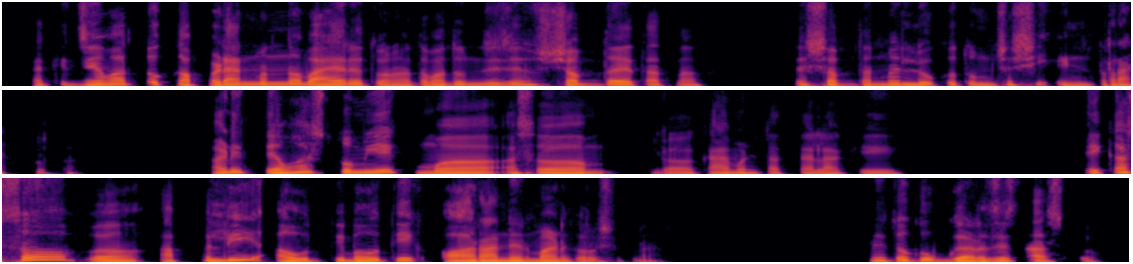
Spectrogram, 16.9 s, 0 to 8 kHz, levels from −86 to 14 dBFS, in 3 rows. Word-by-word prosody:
का 135 - -5
की - - -10
जेव्हा 180 +4 +3
तो - - +2
कपड्यांमधून 185 +8 +2
बाहेर 175 +1 +4
येतो 160 -10 -1
ना, 110 0 -1
तेव्हा 125 +5 -1
तुमचे 160 +2 -1
जे 170 +1 -1
शब्द 140 +1 -2
येतात 140 -5 +2
ना, 100 - -7
त्या 130 +8 -11
शब्दांमध्ये 160 +4 0
लोकं 120 +5 0
तुमच्याशी 145 -4 -5
इंटरॅक्ट 120 +2 -4
होतात. - - -19 0.7
आणि 200 +3 +4
तेव्हाच 175 +6 +4
तुम्ही 195 0 +3
म - - +4
एक 185 -8 -4
अ, 130 -1 +1
असं 155 +1 +1 0.3
अ, 95 - -5
काय 140 +2 -3
म्हणतात 145 -7 -4
त्याला? 100 0 -4
की 100 -1 -9 1.0
एक 180 +2 -3
असं 240 +6 +3 0.2
अ, 130 0 +3 0.2
आपल्या 175 - +2 0.2
अवती-भोवती 170 +9 +2
एक 190 - -1 0.2
औरा 115 +6 +5
निर्माण 120 -6 +2
करू 100 -2 -6
शकणार. 100 - -16 1.1
आणि 150 - -1
तो 175 - +3
खूप 190 -8 0
गरजेचा 120 +1 +2
असतो. 110 - -10
150 Hz, 165 wpm, -22 LUFS, 120-175 Hz, 1.1 s, औरा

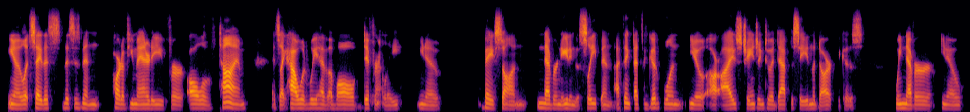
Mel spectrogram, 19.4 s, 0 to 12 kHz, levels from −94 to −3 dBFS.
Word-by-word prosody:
you 125 - +3
know, 120 0 0
let's 125 - +4
say 130 -2 +7
this 130 +1 -1
this 135 -1 -2
has 140 -1 -6
been 230 - -5 0.3
part 135 -3 +2
of 125 0 -6
humanity 120 -2 +1
for 120 -2 -5
all 125 -2 -1
of 115 - -31
time. 130 -6 +5 0.5
It's - - -2
like, - - +1
how 130 -2 +7
would 125 -2 -6
we 130 -1 -3
have 125 -2 -5
evolved 120 +2 -2
differently, 115 -3 -5 0.3
you 125 0 -8
know, 110 -2 -7 0.9
based 135 -4 +4
on 235 - -4 0.2
never 130 -3 +1
needing 120 -1 +2
to - - -14
sleep 130 0 +5
and 115 -5 -6
I - - -1
think 145 -2 -2
that's 130 +1 0
a 125 - -16
good 135 +3 -2
one, 125 -2 -6 0.2
you 125 -3 -1
know, 115 - -4
our - - 0
eyes 115 +3 +3
changing 125 +1 +2
to 125 - -6
adapt 120 0 -1
to 125 - -18
see 115 -3 +4
in 120 - -8
the 125 - -7
dark - - -3
because, - - -6 0.7
we 130 -1 -3
never 120 -3 -1
you 120 -1 -8
know, 115 0 -11
125 Hz, 170 wpm, -26 LUFS, 120-130 Hz, 0.9 s, say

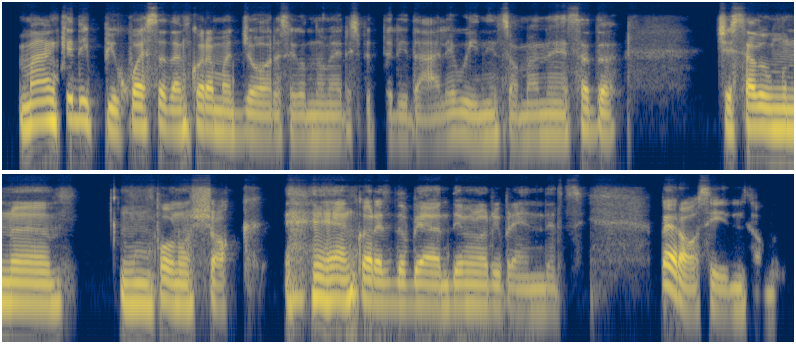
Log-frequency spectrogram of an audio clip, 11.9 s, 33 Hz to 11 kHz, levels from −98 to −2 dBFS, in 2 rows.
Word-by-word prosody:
Ma 160 +4 +3
anche 185 +2 +4
di 180 -3 -1
più, 140 -6 -2
qua 155 - +4
è - - +2
stata 140 -2 +1
ancora 145 +1 +1
maggiore, 120 -3 -3
secondo 110 -1 -7
me, 110 0 -8
rispetto - - -9
all'Italia, 105 +1 -10
quindi 110 -2 -6
insomma 110 -2 -6
ne 115 0 -5
è - - -5
stata 125 -2 -3 0.7
c'è 140 - +4
stato 150 +2 +5
un 135 -3 +2 0.5
un 130 -2 -1
po' 145 +3 +1
uno 125 -2 +1
shock - - -4
e 150 -2 +2
ancora 145 -2 +4
s 130 - -8
dobbia 130 -2 0
devono 125 0 -2
riprendersi. 110 -3 -9 0.6
Però - - +6
sì, 115 -3 -4
insomma. 110 +12 -11
125 Hz, 170 wpm, -20 LUFS, 115-140 Hz, 0.7 s, Però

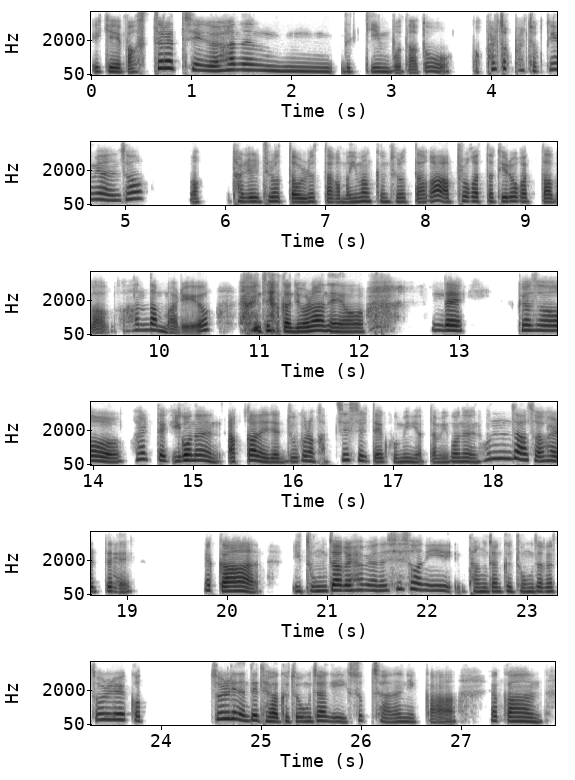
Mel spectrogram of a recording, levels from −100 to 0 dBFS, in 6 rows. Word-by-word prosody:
이게 185 -1 0
막 155 +3 -4
스트레칭을 260 -10 +1
하는 205 -8 -2
느낌보다도 180 0 -6 0.2
막 - - -15
팔짝팔짝 265 -9 -6
뛰면서 280 +2 -1 0.4
막 165 0 -6 0.3
다리를 185 -1 -1
들었다 195 -2 0
올렸다가 170 -1 -1
막 160 0 -4
이만큼 190 0 -2
들었다가 180 +4 0
앞으로 190 +4 -2
갔다 195 -1 -1
뒤로 195 +1 +1
갔다 180 -2 -1
막 - - -4
한단 250 -2 -1
말이에요. 415 - 0 0.4
인제 225 - +4
약간 195 -5 +5
요란해요. 185 -3 +5 0.6
근데 240 -3 +5 0.5
그래서 230 -7 +3
할 285 +1 -2
때 240 -5 0
이거는 225 -3 +4
아까는 200 +1 +4
이제 170 0 +1
누구랑 195 +4 -2
같이 200 +8 -7
있을 245 -3 -3
때 175 -3 0
고민이었다면 170 -1 -5
이거는 180 -1 -1
혼자서 290 - +1
할 215 -2 +1
때 190 -1 -2 0.8
약간 210 -6 +5 0.3
이 200 - -5
동작을 215 +4 +4
하면은 235 -2 -1
시선이 255 -7 -1 0.2
당장 185 0 -2
그 200 - -3
동작에 185 +2 -2
쏠릴 275 +2 +1
것 210 -5 -5 0.6
쏠리는데 290 -6 +3
제가 195 -4 +4
그 195 - -5
동작이 195 +1 0
익숙지 190 +3 -8
않으니까 170 0 -4 0.4
약간 200 -4 +1
200 Hz, 305 characters per minute, -23 LUFS, 180-240 Hz, 0.8 s, 약간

